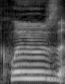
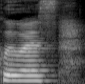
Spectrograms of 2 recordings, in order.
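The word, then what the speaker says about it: Cluess: today that eight is pronounced clues not clueless and how did I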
